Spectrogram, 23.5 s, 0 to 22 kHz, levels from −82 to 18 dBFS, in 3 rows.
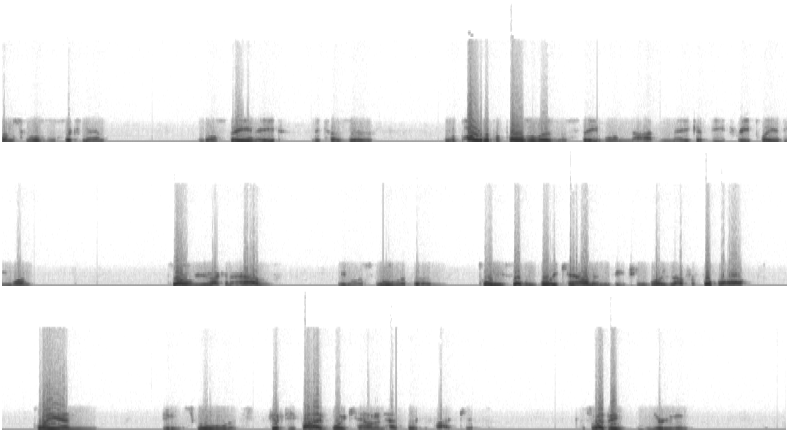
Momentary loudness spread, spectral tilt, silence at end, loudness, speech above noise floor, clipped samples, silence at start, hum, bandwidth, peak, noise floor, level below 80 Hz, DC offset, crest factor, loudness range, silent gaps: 16 LU; -5.5 dB/octave; 1 s; -15 LUFS; 29 dB; under 0.1%; 0 s; 60 Hz at -50 dBFS; 13 kHz; -2 dBFS; -44 dBFS; -42 dBFS; under 0.1%; 14 dB; 5 LU; none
